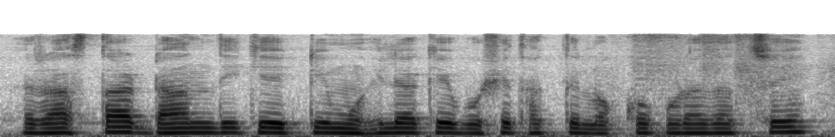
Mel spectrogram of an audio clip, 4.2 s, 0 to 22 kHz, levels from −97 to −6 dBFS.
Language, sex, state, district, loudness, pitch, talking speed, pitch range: Bengali, male, West Bengal, Alipurduar, -14 LUFS, 135 Hz, 130 wpm, 130-140 Hz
